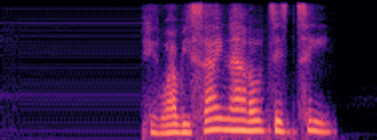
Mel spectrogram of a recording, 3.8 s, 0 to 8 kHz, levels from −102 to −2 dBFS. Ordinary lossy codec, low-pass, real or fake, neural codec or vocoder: Opus, 64 kbps; 7.2 kHz; fake; codec, 16 kHz in and 24 kHz out, 0.6 kbps, FocalCodec, streaming, 2048 codes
